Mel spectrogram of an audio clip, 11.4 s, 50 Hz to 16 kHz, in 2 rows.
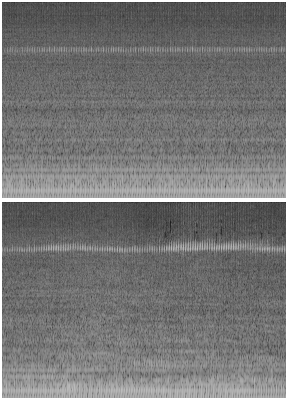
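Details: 2003 John Deere X485 garden tractor, 25 hp liquid-cooled Kawasaki EFI engine, 660 hours, fuel pump just replaced. Starts right up; steady, even hum at constant speed with a faint high whine, no misses or knocks.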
